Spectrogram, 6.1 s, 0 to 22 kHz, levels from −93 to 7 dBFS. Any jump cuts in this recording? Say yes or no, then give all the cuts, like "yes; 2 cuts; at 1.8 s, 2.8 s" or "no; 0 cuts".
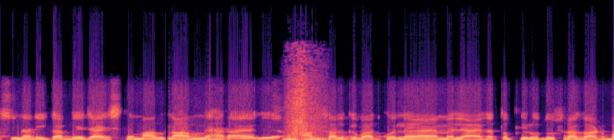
yes; 2 cuts; at 1.7 s, 3.1 s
